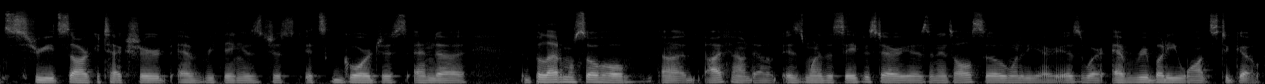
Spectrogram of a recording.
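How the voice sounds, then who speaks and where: A young man with an American accent talks through a personal audio log in a fairly low voice. His delivery is flat and unhurried in melody, rambling casually and stopping often to gather his thoughts. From United States. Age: young adult. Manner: hesitant, pausing often mid-thought. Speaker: study-abroad student keeping an audio log. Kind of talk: casual, rambling spoken diary.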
